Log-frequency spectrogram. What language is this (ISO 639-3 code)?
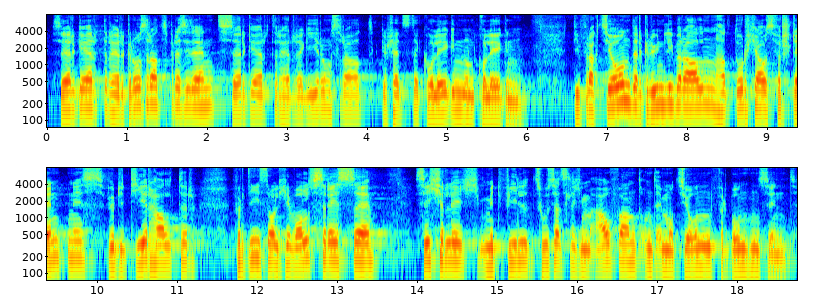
gsw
